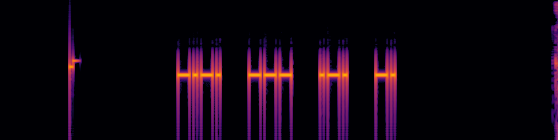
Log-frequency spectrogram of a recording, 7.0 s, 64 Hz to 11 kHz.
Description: Morse code, heard as a keyed tone, about 25 wpm, 700 Hz. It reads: C O R N
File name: course / 25:10wpm / 094 Lesson 16f - Letter c - Words 25wpm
